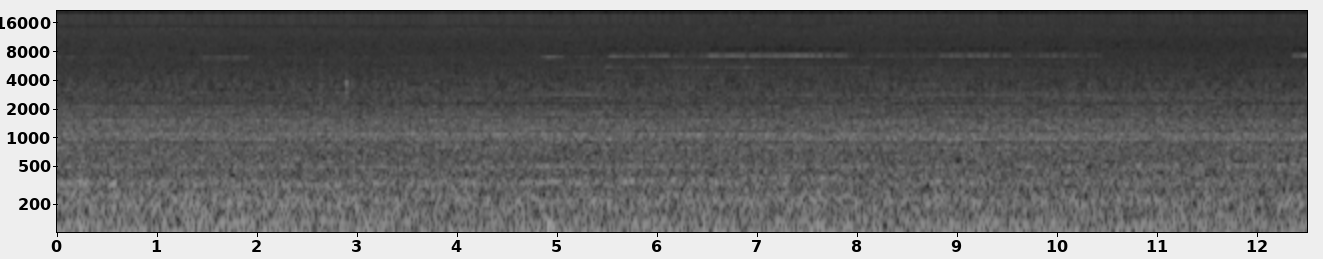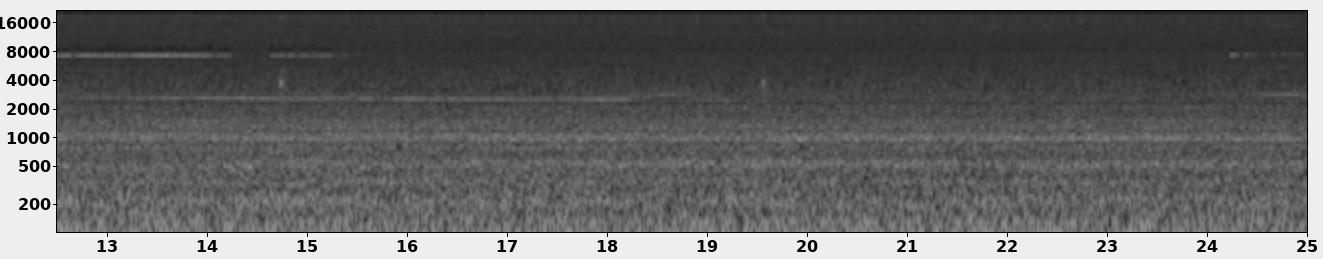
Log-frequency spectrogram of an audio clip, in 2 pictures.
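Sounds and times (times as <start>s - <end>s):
turboprop aircraft engine: 0.0s - 25.0s.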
